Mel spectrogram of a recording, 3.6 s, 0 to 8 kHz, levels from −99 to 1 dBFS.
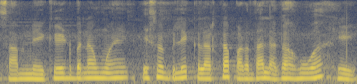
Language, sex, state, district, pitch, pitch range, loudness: Hindi, male, Maharashtra, Pune, 145 Hz, 135-150 Hz, -15 LUFS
